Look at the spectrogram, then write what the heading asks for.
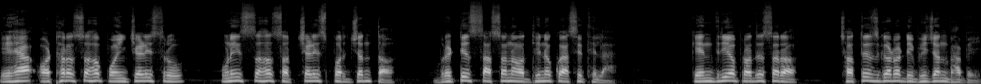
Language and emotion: Odia, neutral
